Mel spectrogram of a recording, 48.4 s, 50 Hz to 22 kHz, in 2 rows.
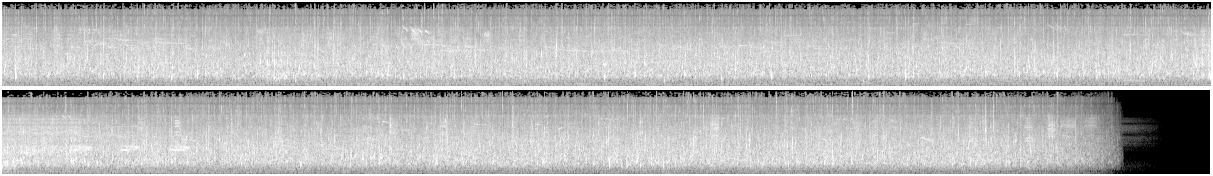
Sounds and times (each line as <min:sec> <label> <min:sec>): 0:00.0 small stream 0:46.7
